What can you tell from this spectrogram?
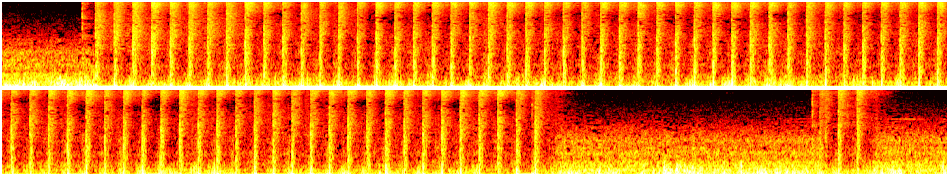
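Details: Rapid crackling snaps in a fast continuous burst of about ten seconds, then a short second burst: a laser firing over a man's skin during permanent tattoo removal.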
